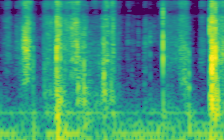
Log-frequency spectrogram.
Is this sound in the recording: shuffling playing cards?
yes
